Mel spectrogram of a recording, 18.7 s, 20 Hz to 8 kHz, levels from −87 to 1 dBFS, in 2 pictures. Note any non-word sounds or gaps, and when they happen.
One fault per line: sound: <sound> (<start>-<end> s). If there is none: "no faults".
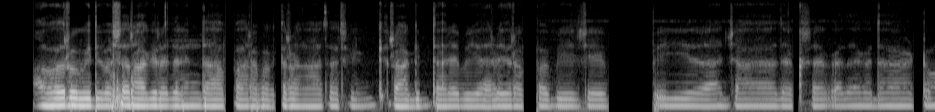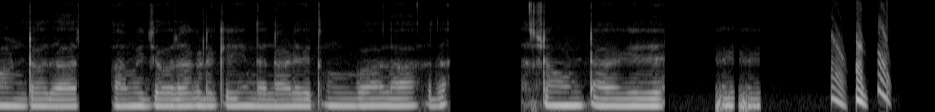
sound: laugh (16.5-17.0 s)
sound: chirp (17.7-18.3 s)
